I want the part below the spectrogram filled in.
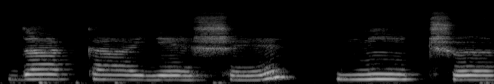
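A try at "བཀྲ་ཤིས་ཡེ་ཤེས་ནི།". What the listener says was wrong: Ah, pas Nietzsche. Daka Yesheni.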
